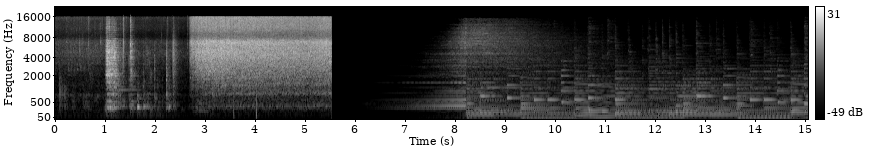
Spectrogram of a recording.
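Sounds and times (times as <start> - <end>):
knocks and clatters: 1.0 - 2.5
paste sizzling in hot oil: 2.6 - 5.6.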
